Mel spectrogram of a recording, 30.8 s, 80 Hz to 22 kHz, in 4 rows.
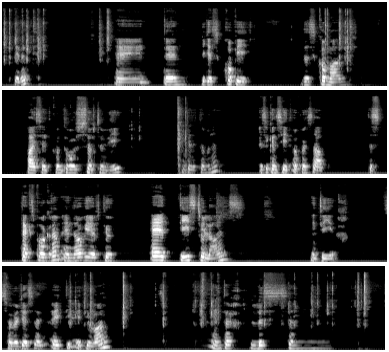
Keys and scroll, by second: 0.2-2.8 typing, 6.7 ctrl+v, 7.1 typing, 11.2 Return, 24.4-30.2 typing.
